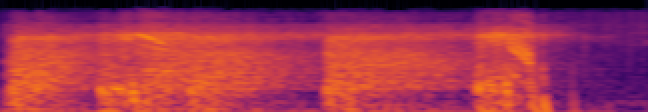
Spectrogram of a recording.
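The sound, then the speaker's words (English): Gunshots are exchanged in a radio-drama western shootout among boulders and trees, with a few loud, sharp cracks spaced over a few seconds, each trailing off into a brief decaying echo. “After an exchange of shots, there was silence.”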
